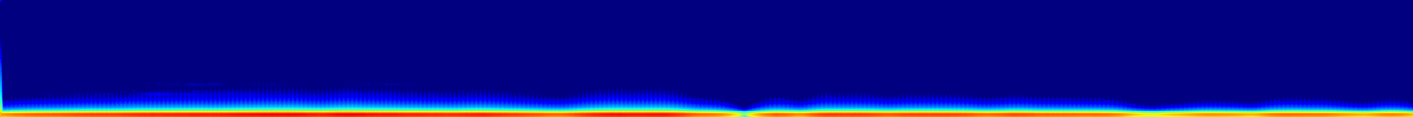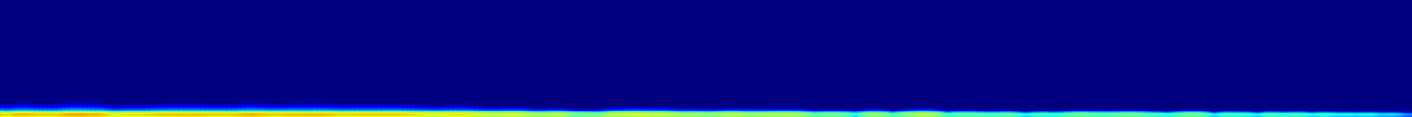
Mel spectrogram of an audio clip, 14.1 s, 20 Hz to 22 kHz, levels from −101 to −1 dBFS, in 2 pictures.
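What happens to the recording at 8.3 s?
Nothing goes wrong at 8.3 s; the audio plays through that moment intact, with no dropout, click or other fault.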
